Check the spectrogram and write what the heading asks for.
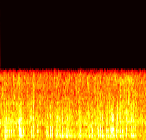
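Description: Water spraying out of a leak between the banded wooden staves of a hydroelectric penstock under pressure, making a steady hiss.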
